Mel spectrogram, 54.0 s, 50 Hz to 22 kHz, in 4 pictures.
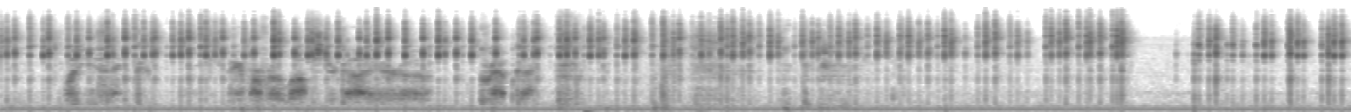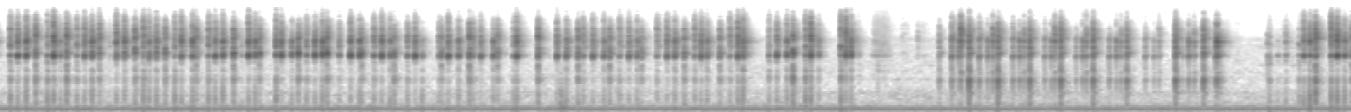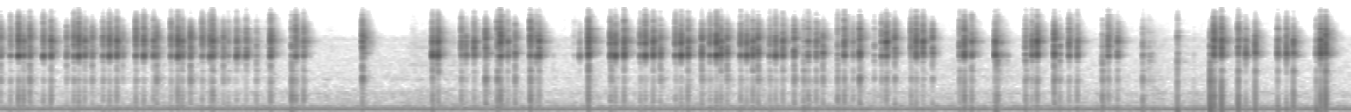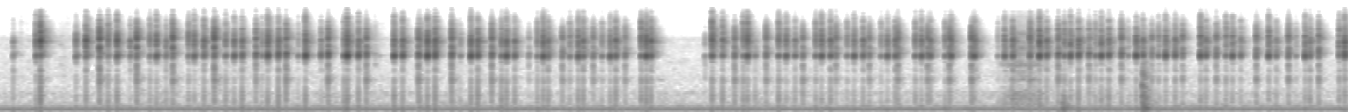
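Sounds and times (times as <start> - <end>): fingernails tapping on shell: 0.0 - 22.1, 22.9 - 54.0.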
